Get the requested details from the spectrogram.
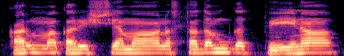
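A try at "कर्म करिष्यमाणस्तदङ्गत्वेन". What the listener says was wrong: నా స్తదంగత్వేన అన్న దగ్గర తలకట్టు ఉన్నది కనుక ఆడ ఎక్కువ తీసుకెళ్ళొద్దు. స్తదంగత్వేన అంతే, ఆగిపోవాలి అక్కడే. కర్మ కరిష్యమానస్తదంగత్వేన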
